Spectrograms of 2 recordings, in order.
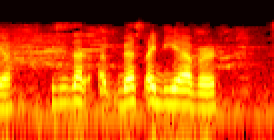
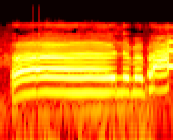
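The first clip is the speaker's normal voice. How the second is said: loud drawn-out scream; raging gamer; 8 semitones higher, 9 dB louder, much slower than usual. Real, not acted. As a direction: scream at the game. Scream in game.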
